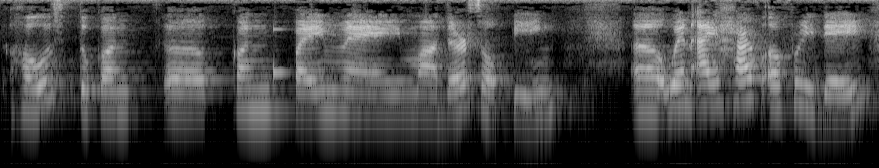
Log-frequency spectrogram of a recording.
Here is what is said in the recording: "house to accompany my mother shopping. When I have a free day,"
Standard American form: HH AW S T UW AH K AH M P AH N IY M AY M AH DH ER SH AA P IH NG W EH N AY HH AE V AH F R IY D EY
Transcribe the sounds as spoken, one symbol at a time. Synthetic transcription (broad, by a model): HH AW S T UW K K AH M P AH IY M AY M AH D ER S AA P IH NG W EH N AY HH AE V AH F R IY D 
